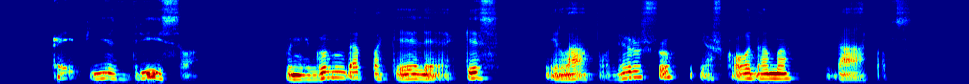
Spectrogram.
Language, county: Lithuanian, Panevėžys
